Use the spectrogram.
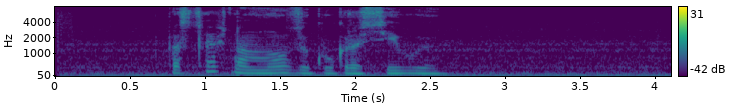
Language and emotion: Russian, neutral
